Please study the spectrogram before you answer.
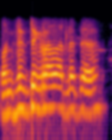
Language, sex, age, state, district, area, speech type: Telugu, male, 18-30, Andhra Pradesh, Kadapa, rural, conversation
